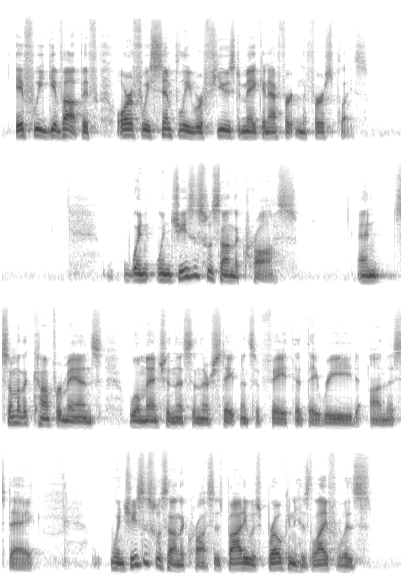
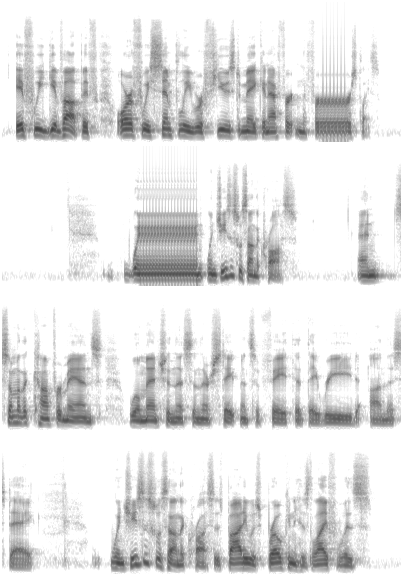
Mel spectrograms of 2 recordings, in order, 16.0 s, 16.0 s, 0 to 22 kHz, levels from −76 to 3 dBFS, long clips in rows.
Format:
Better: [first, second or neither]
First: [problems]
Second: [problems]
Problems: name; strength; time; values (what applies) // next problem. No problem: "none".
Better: first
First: none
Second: audio freezing; at 3 s and at 5.5 s for 0.5 s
